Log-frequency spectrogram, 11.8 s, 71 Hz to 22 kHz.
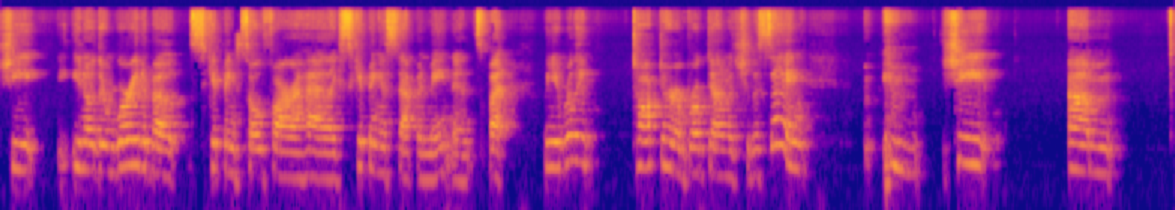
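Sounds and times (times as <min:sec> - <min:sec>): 
speech: 0:00.0 - 0:10.0, 0:10.7 - 0:11.2
sick person coughing: 0:08.7 - 0:09.2.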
